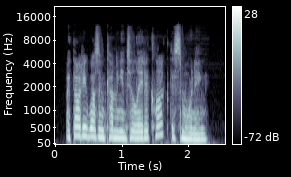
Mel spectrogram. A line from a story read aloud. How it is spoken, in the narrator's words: she said quickly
